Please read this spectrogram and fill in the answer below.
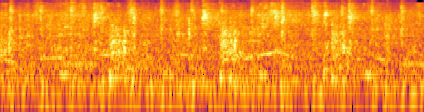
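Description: Burrell steam traction engine running a belt-driven rock crusher, with a steady, even beat about four times a second.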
